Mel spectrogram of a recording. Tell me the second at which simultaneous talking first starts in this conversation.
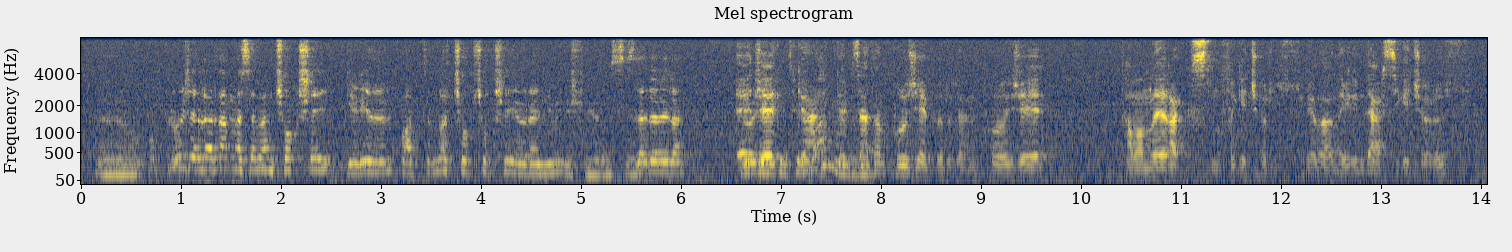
6.6 s

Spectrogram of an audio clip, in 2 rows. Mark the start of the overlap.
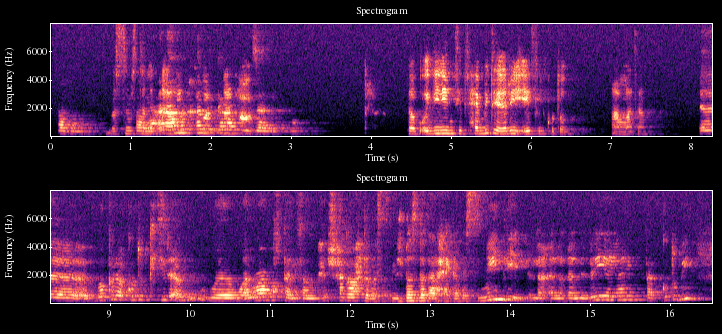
1.1 s

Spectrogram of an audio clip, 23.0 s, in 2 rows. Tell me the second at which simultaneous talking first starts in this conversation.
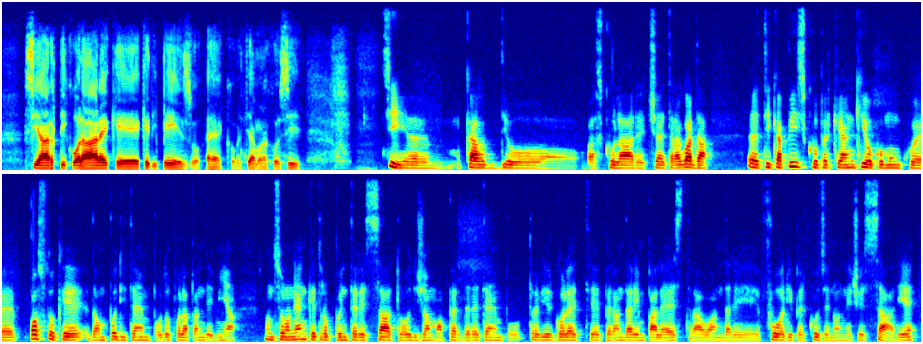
none

